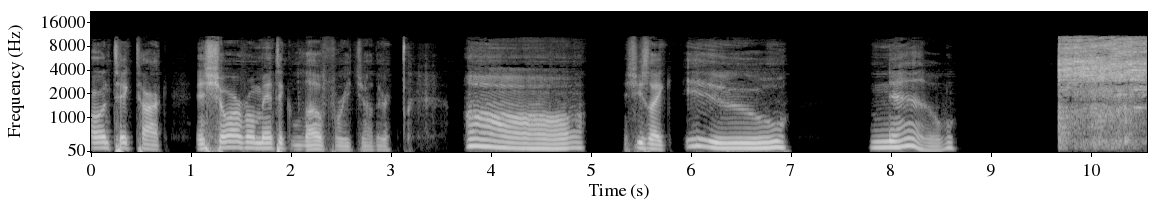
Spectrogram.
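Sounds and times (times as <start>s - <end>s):
speech: 0.0s - 7.0s, 7.8s - 8.7s
window glass shattering: 9.7s - 10.5s.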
